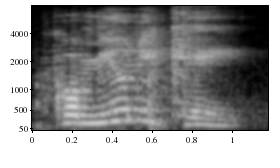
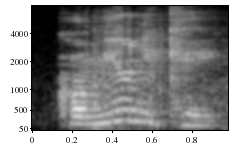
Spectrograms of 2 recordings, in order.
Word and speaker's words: communicate: Yo quiero decir en inglés communicate. A ver. Communicate. ¿Cuántas sílabas tiene? 4.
